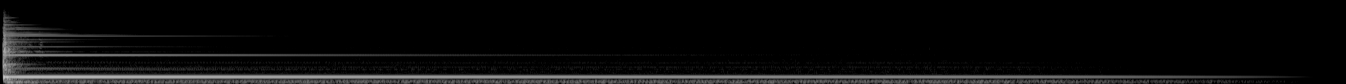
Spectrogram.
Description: Gender-4-F3-f.wav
